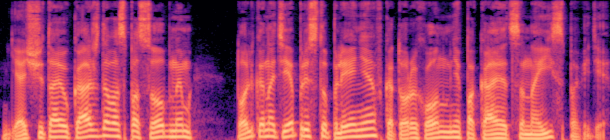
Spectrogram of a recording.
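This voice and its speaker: Storybook: gentle, firm old priest played by a male reader, solemn, preachy. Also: on the low side, moderate pace, no room sound, studio quality. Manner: calm, preaching tone.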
